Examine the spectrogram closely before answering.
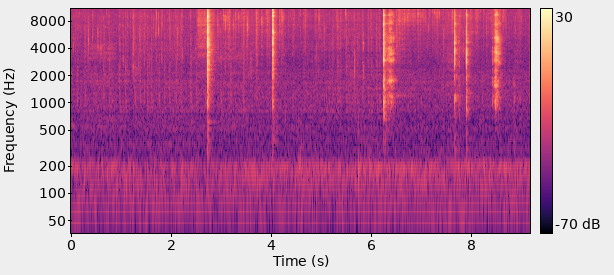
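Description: A spoon clicking against a plate about six times at irregular intervals, the first one, a couple of seconds in, the loudest, over a low steady hum.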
